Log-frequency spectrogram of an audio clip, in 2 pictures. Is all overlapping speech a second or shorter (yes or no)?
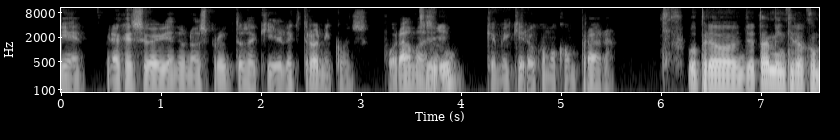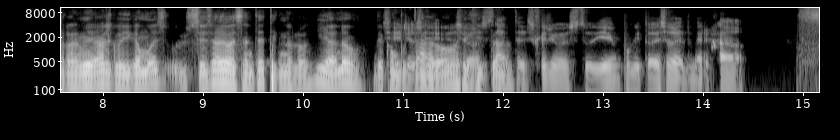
no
